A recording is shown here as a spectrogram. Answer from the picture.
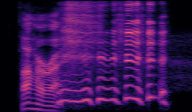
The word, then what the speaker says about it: Vaharai: I almost gave it another syllable there. Vaharai.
